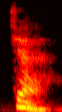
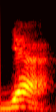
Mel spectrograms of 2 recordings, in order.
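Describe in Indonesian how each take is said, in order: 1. Nafas terdengar mengalir keluar bersama konsonan. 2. Konsonan terdengar jelas tanpa nafas yang mengalir. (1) "sebagian kesalahan yang sering dilakukan adalah ketika mengucapkan huruf ja, ada nafas yang mengalir. Seperti ini contohnya" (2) "Jadi yang benar adalah"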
